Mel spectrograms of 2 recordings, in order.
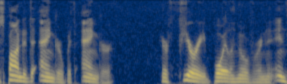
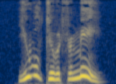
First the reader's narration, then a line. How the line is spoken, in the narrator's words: she shouted in my face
